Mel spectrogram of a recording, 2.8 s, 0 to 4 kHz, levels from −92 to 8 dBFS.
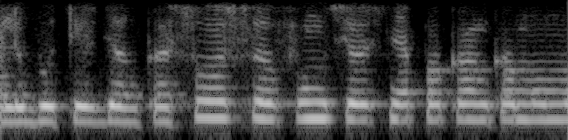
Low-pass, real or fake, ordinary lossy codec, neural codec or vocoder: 3.6 kHz; real; Opus, 32 kbps; none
